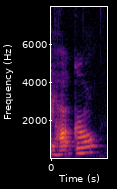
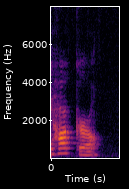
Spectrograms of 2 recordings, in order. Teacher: Those glottal stop consonants, it sounds like I'm saying Hot Girl.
